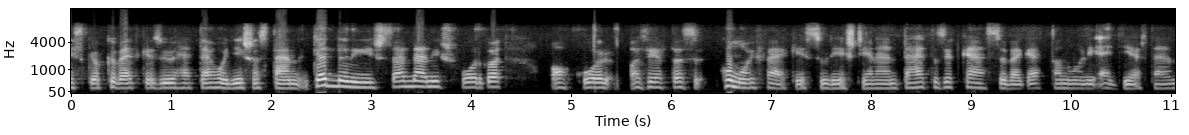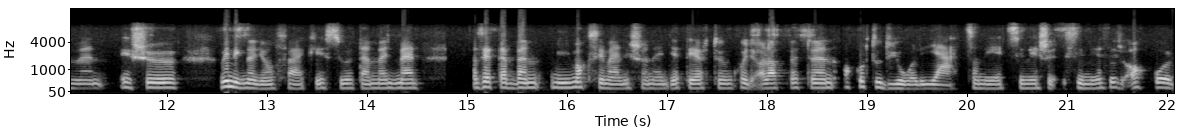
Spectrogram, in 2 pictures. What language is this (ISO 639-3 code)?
hun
